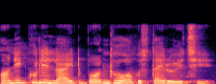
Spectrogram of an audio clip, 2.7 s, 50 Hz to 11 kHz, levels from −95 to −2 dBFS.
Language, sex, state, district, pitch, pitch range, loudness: Bengali, female, West Bengal, Cooch Behar, 245 Hz, 225-275 Hz, -14 LUFS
